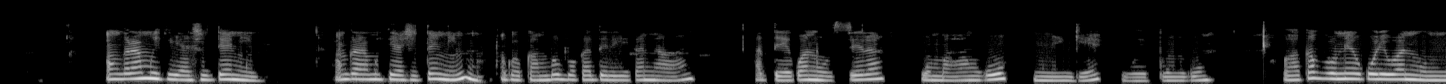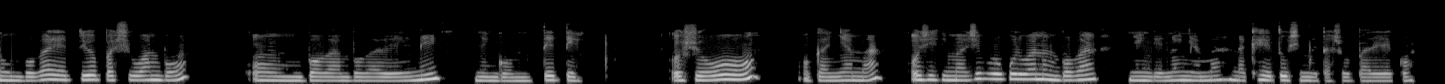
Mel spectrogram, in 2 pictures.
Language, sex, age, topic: Oshiwambo, female, 18-24, agriculture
